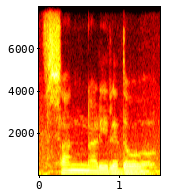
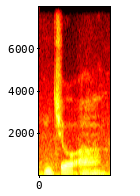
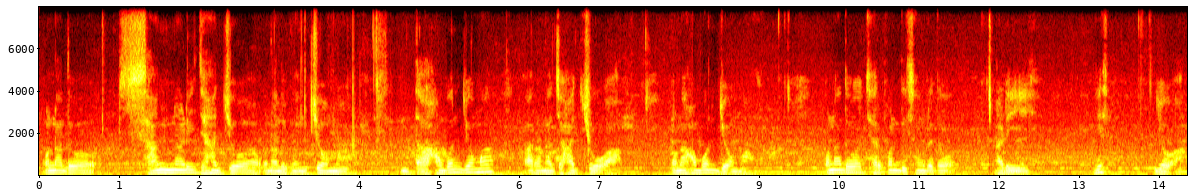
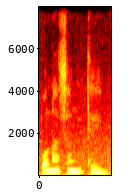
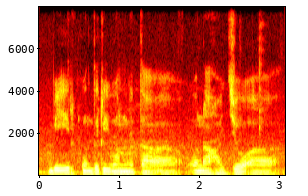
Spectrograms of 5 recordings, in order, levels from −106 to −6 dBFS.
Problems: background sounds at intervals, low volume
